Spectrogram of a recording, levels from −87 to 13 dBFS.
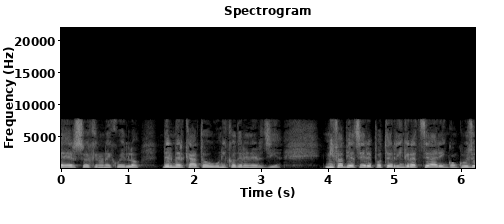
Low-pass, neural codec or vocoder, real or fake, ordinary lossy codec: none; none; real; none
